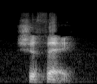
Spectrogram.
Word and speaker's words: Shithead: I remember reading an article, this was a few years back, about a woman in the States who had named their kid Shafay. – What? – Shafay. – Shafay. – Shafay. – Shafay. – Now, you spell it S-H-I-T-H-E-A-D. – Shithead.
